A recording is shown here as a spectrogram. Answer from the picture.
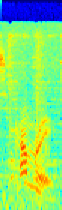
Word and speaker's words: Cumbrae: ferry we're about hungry in scotland you know camry how do you pronounce it camry camry and i've been pronouncing it wrong for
